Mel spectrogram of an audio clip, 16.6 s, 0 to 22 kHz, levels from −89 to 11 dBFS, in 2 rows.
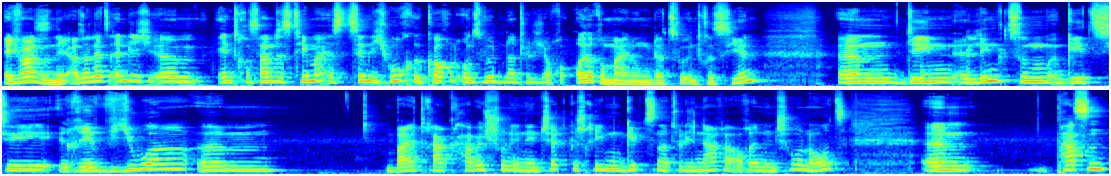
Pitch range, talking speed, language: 135-200 Hz, 160 wpm, German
